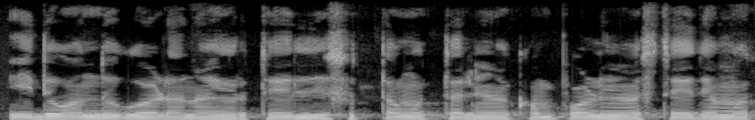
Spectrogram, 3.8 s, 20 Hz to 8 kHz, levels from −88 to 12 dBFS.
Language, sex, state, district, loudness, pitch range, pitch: Kannada, male, Karnataka, Koppal, -14 LUFS, 125-130 Hz, 125 Hz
